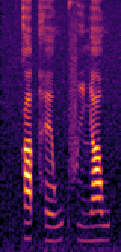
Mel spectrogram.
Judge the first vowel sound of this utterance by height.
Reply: low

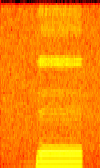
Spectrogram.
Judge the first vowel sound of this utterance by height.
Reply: mid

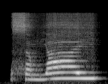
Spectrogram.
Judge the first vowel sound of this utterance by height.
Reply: low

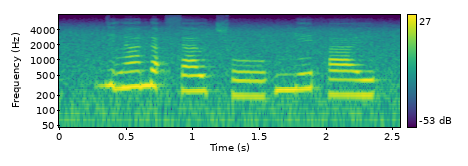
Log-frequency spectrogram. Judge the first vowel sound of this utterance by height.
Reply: high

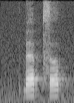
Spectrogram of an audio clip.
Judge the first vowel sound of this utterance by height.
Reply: mid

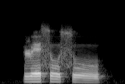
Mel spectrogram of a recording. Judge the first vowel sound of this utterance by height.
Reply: mid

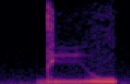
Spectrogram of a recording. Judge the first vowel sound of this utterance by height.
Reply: high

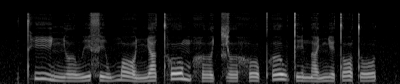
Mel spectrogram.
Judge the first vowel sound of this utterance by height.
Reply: high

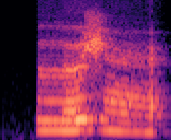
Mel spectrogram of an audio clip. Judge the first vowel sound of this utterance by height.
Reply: mid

